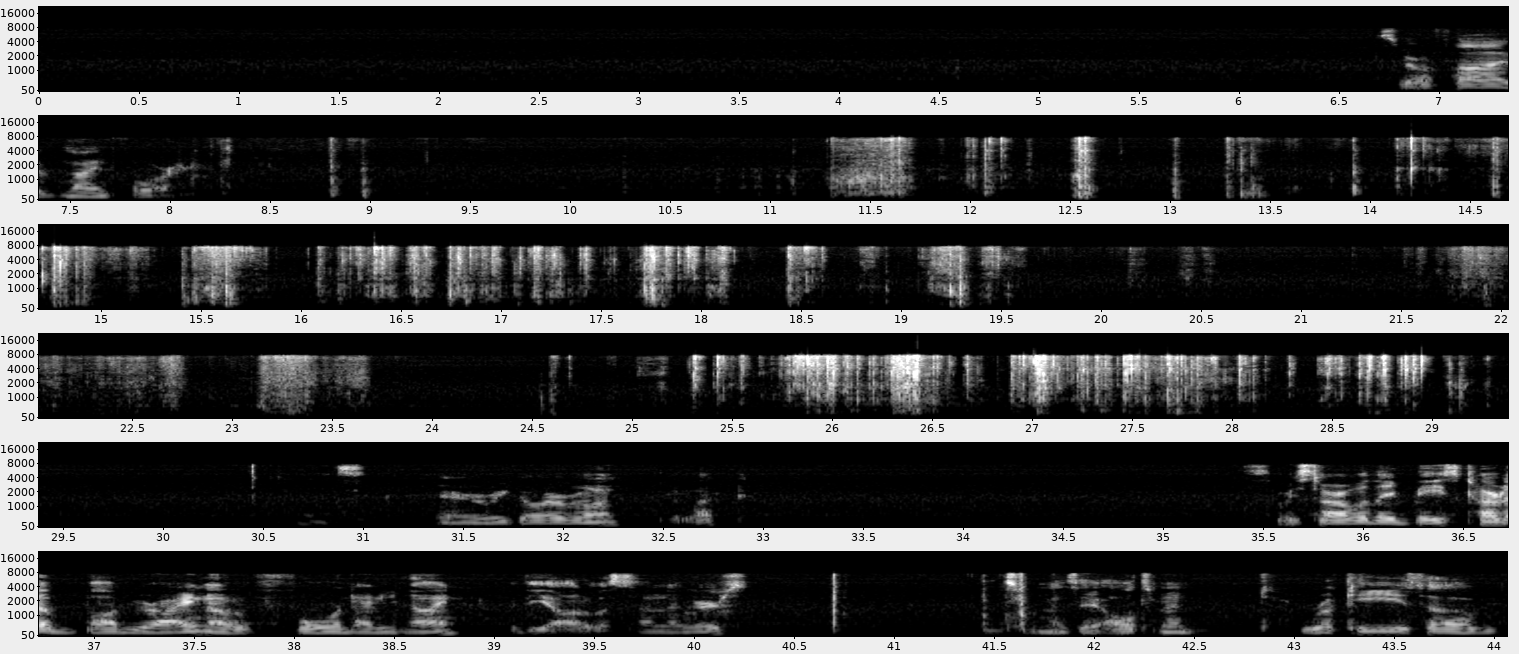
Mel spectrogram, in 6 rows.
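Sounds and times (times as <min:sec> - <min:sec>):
plastic wrapping crinkling and tearing: 0:11.3 - 0:12.6, 0:14.1 - 0:19.6, 0:21.5 - 0:23.7, 0:24.6 - 0:29.3.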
